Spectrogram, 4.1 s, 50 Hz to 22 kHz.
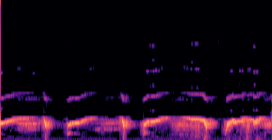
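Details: Young bald eagle squeeing at Fraser Point, 8 August 2022: four long, strained, whistled squeals rising in pitch and ending abruptly, delivered in close succession.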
